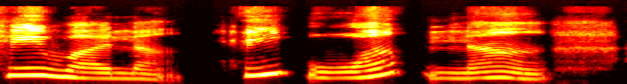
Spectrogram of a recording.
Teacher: हा की make sure कीजिए कि मिडिल ऑफ थ्रोट से निकालिएगा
